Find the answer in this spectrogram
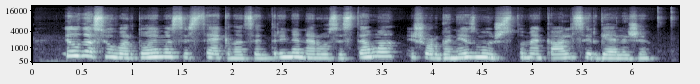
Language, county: Lithuanian, Panevėžys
